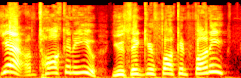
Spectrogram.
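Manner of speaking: high-pitched confrontational challenge; re-enacted indignant yell; angry yelling. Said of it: "I scream at these kids".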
